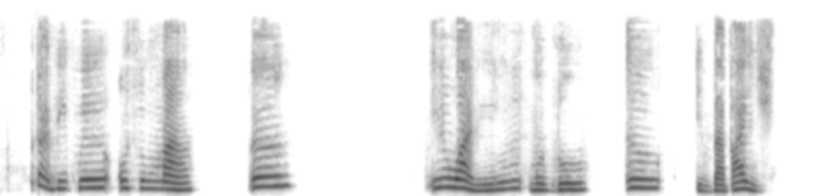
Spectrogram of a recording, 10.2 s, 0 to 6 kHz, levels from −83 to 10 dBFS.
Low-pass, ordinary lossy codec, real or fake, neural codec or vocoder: 5.4 kHz; AAC, 24 kbps; fake; codec, 16 kHz, 1.1 kbps, Voila-Tokenizer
